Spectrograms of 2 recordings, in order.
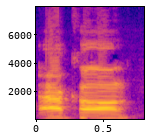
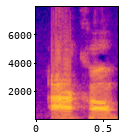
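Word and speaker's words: Ayecon: It's called Icon. It's spelled a little differently though. Instead of using the I, they use the A-Y-E. Icon for iPad, and it's by Evasi0n.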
